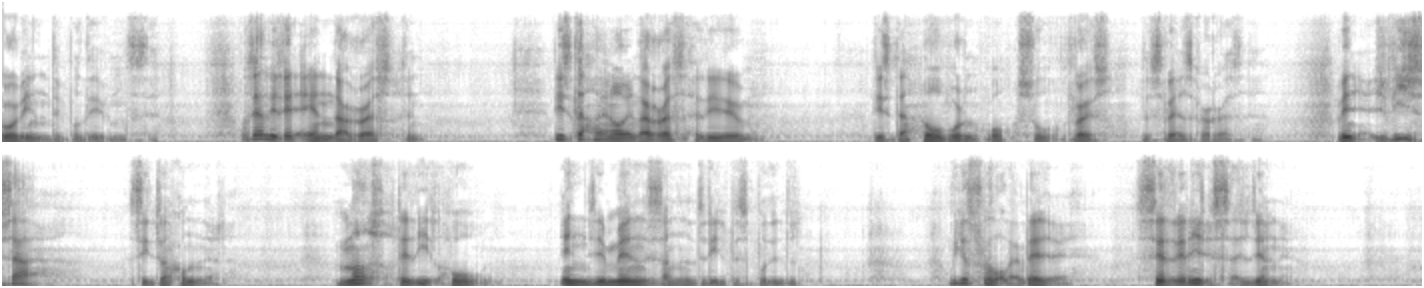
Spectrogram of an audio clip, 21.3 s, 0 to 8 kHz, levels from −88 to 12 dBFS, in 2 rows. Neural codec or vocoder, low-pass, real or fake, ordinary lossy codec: autoencoder, 22.05 kHz, a latent of 192 numbers a frame, VITS, trained on many speakers; 7.2 kHz; fake; none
